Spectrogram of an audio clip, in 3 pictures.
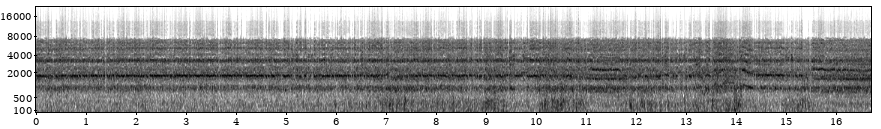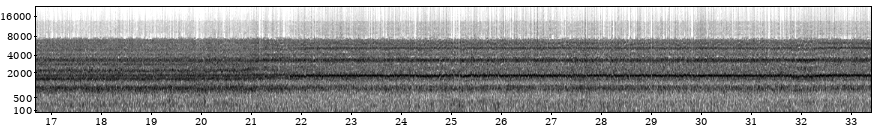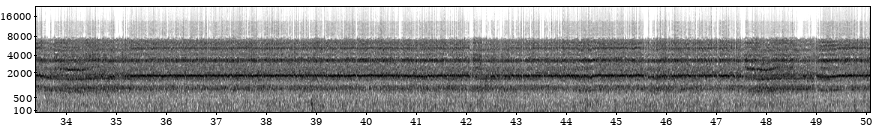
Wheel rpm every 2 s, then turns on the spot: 230, 230, 230, 230, 230, 230, 230, 260, 210, 210, 210, 230, 230, 230, 230, 230, 230, 220, 230, 230, 230, 230, 230, 230, 220.
none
